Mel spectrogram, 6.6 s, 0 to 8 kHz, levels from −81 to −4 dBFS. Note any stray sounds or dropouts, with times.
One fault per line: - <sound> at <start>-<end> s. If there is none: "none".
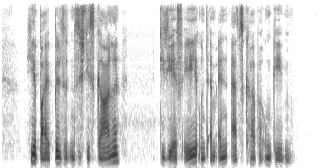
none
